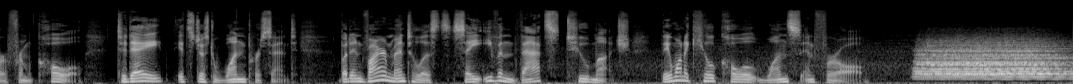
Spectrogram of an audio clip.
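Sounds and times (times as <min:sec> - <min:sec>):
speech: 0:00.0 - 0:08.8
coal train horn blast: 0:09.1 - 0:10.7.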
